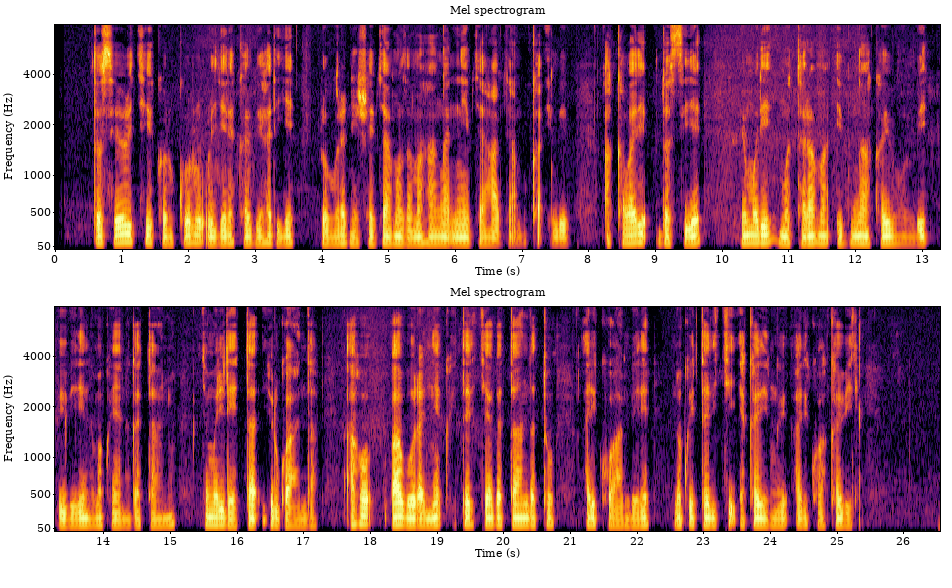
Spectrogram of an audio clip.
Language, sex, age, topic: Kinyarwanda, male, 18-24, government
